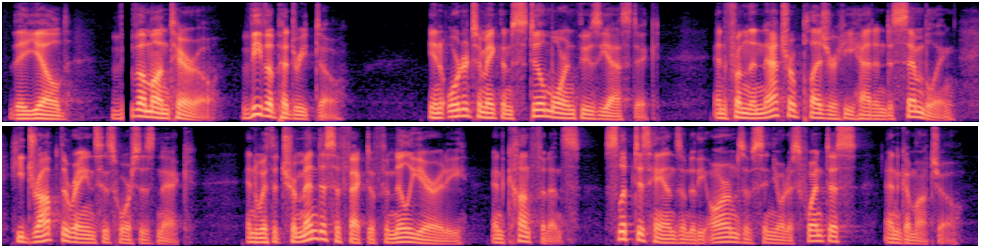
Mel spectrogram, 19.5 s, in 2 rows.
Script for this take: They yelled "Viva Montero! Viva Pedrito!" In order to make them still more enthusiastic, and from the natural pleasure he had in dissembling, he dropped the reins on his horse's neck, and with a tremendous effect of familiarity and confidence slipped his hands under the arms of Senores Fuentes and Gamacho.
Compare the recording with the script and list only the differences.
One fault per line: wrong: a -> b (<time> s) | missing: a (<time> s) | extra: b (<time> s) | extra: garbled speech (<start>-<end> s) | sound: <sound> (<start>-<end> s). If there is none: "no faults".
sound: dropout (1.2-1.3 s)
missing: on (10.8 s)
